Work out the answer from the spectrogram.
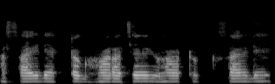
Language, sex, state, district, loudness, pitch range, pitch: Bengali, male, West Bengal, Malda, -27 LUFS, 135-140 Hz, 140 Hz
